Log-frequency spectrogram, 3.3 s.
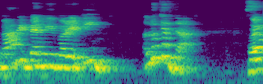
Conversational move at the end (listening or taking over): taking over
